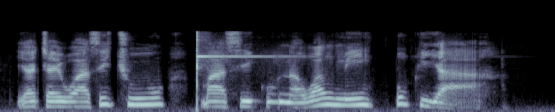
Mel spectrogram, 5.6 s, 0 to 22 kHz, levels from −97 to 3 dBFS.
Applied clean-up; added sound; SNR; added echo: neural diffusion model UNIVERSE++.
